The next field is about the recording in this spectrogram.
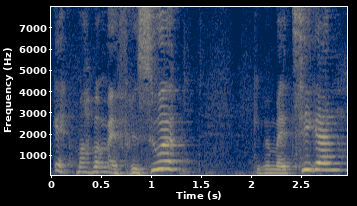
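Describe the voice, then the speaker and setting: A woman's voice: fairly high pitch, sing-song, moderate pace, noisy background. An actress playing a brash, scheming woman in a radio play, speaking brusquely in Bavarian dialect. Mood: bossy, scornful. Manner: brusque, bossy. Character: brash, scheming, cash-strapped woman, bossy and defiant.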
